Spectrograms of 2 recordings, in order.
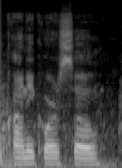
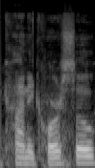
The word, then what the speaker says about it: Cane Corso: I've heard both. I think if they're Italian Mastiffs, so I say Cane Corso, Cane. I use that pronunciation, but it's both. I think people say it's Cane Corso, Cane Corso, either one.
